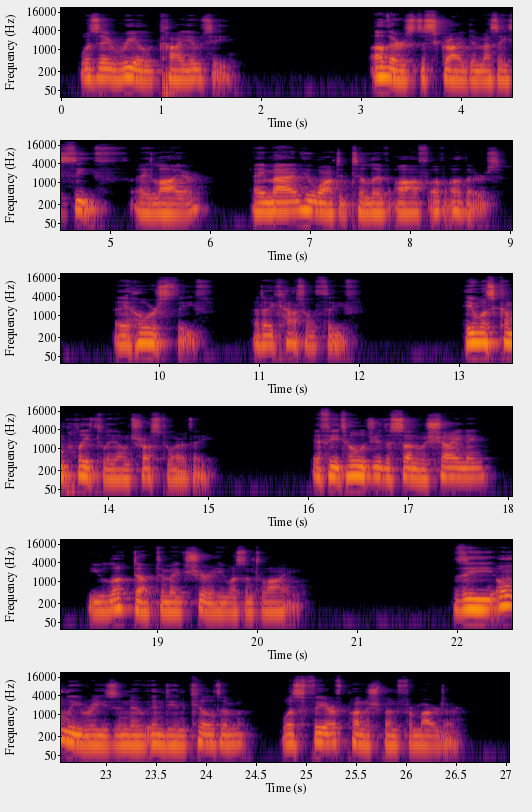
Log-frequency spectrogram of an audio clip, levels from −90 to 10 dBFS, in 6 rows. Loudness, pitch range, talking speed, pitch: -26 LUFS, 110-130 Hz, 140 wpm, 120 Hz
